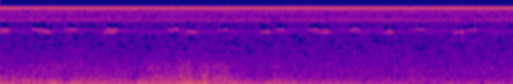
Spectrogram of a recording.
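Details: Summertime countryside crickets beside a golden wheat field give quick high chirps, roughly three per second and unevenly spaced, with a light breeze murmuring low underneath.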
